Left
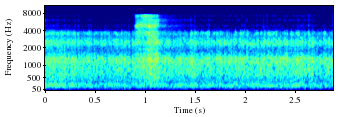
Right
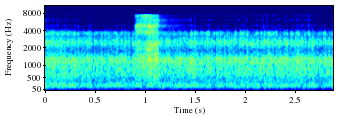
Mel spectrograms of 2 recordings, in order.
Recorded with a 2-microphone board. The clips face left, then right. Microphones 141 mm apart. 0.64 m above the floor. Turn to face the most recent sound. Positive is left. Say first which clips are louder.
# left 1 dB
turn(degrees=10)  # may be behind; listen again after turning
